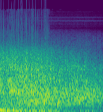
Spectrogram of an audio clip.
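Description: Explosion sound effect: a loud, noisy rumble that holds steady, then begins to fade near the end.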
